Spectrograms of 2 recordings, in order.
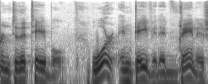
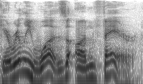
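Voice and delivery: ordinary delivery, nothing marked

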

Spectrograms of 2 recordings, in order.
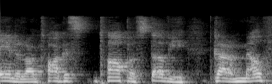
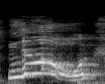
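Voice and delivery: very high, long panicked shriek; acted high-pitched horror; 4 dB louder than usual. A narrator's reading. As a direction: scream out to stop a disaster. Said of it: "let out a shriek".

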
